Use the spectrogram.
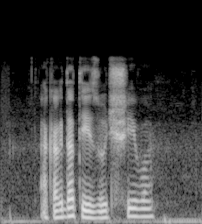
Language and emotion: Russian, neutral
